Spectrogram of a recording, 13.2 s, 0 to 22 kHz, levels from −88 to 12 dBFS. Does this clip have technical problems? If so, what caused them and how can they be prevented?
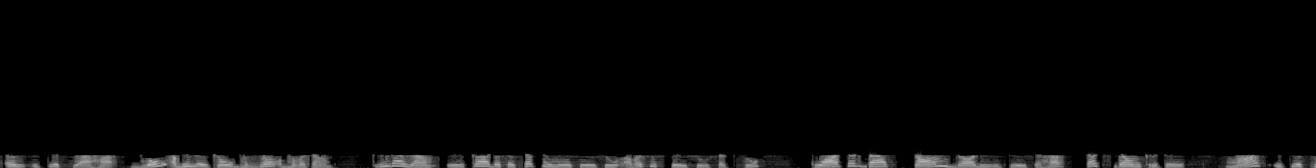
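Yes. AAC compression damage runs through the whole clip: the speech is dull and muffled, with nothing above about 1.7 kHz, and it carries a smeared, warbling texture with fizzy sibilants. The likely cause is heavy AAC-LC encoding at a very low bitrate, which fits roughly 8 kbps. With so few bits, the encoder drops everything above a low cut-off and coarsely quantises or noise-fills the bands it keeps. To prevent it, encode speech at 32 kbps or more, or use a codec designed for low-bitrate speech.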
